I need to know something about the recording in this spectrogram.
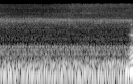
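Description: A steady low mechanical hum under a faint even hiss, with no sudden sound.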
